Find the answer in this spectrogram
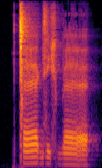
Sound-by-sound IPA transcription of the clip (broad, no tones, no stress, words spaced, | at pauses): ǀæːɡzix bæː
